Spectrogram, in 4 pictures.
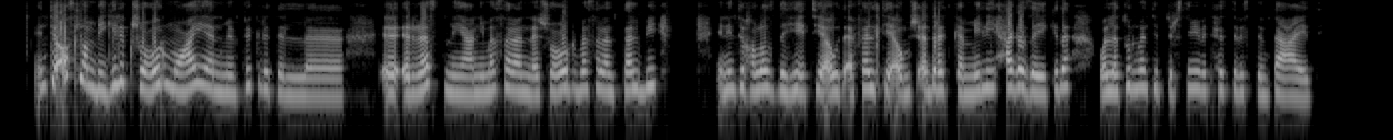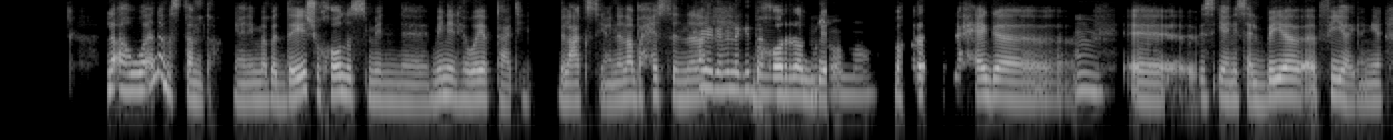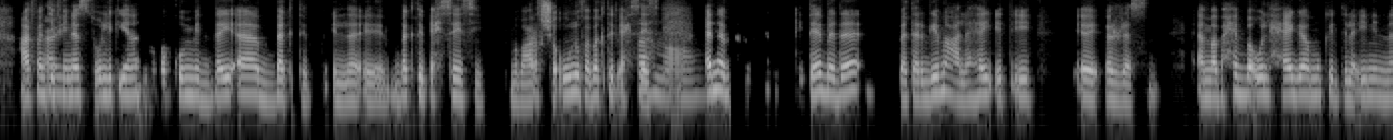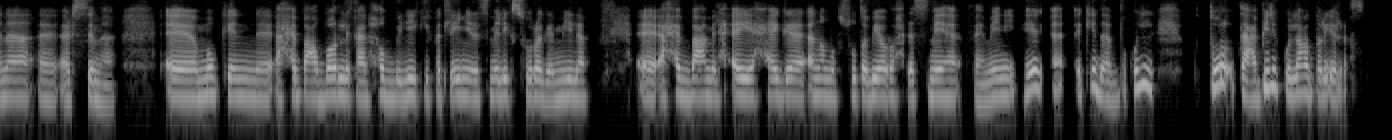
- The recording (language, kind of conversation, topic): Arabic, advice, إزاي أقدر أوازن بين التزاماتي اليومية زي الشغل أو الدراسة وهواياتي الشخصية؟
- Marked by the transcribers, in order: tapping; distorted speech; unintelligible speech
